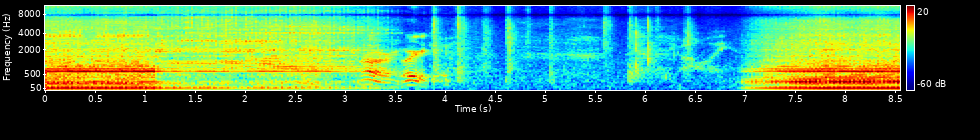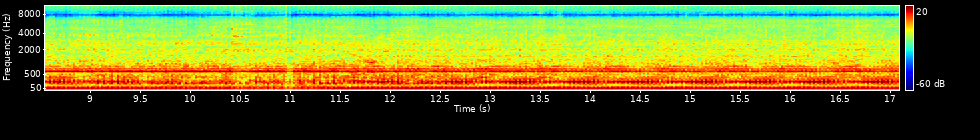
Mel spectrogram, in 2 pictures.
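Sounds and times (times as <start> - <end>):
scroll saw cutting wood: 0.0 - 3.6, 7.0 - 17.0.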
